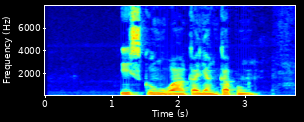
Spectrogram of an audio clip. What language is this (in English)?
Corongo Ancash Quechua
